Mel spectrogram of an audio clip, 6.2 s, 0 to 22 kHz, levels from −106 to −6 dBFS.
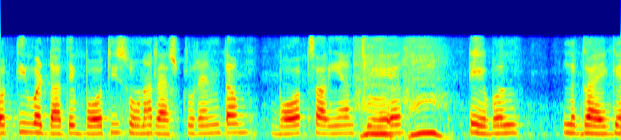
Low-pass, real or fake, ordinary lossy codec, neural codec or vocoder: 7.2 kHz; fake; none; codec, 16 kHz in and 24 kHz out, 2.2 kbps, FireRedTTS-2 codec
